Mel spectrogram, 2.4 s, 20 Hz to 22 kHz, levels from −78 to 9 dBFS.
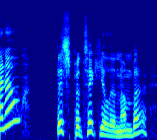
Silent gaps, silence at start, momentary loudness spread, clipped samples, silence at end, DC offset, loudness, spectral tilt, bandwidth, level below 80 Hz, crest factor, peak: none; 0 s; 6 LU; under 0.1%; 0.15 s; under 0.1%; -32 LUFS; -4 dB/octave; 17 kHz; -76 dBFS; 18 dB; -14 dBFS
